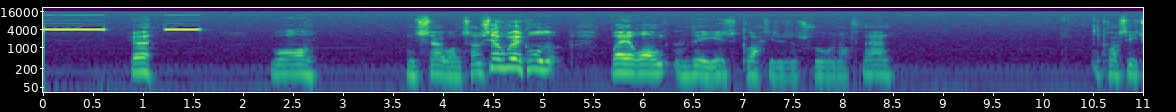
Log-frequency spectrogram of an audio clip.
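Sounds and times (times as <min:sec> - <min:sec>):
multimeter continuity beeps: 0:00.0 - 0:01.7.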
